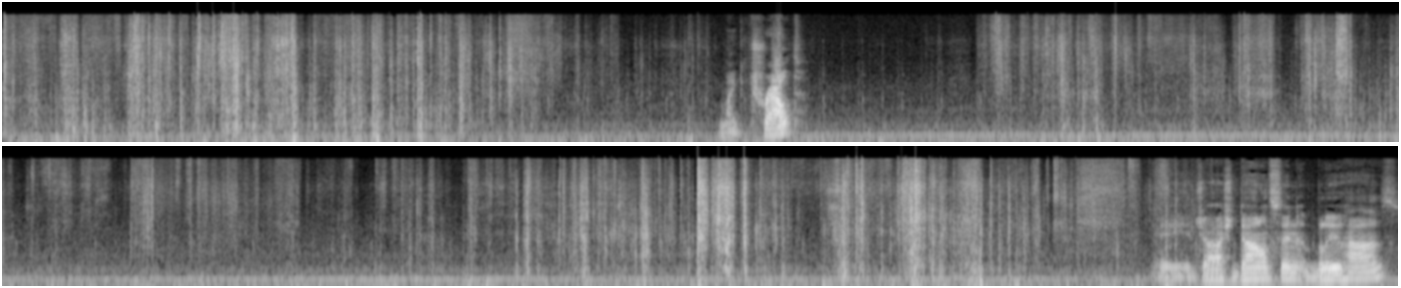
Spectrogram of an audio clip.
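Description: Paper and card sleeves rustle and slide close by.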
